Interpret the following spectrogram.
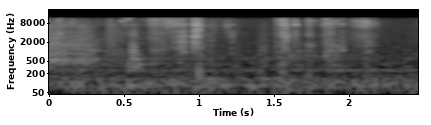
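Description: Light clicks and rattles of hands handling a CPU cooler's fan and heat sink assembly inside a metal desktop PC case: a few short knocks scattered through, with small clusters near the middle and towards the end.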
